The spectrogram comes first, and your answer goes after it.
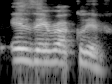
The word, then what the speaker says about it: Ezzie Rockcliffe: and he said well the correct pronunciation is e e rockliff but along the way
